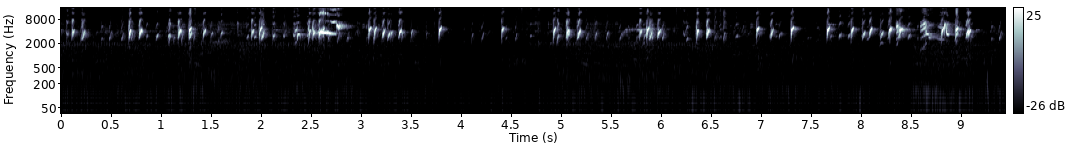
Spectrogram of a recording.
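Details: Goldfinch singing rapid, high jangling phrases of chirps and buzzy notes, with a quieter pause near the middle before the twittering resumes.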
